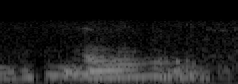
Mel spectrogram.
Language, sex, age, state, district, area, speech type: Maithili, female, 45-60, Bihar, Madhepura, rural, conversation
